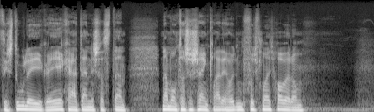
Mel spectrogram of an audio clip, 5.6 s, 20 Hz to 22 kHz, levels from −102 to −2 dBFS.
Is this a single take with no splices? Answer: no; 2 cuts; at 3.2 s, 3.8 s

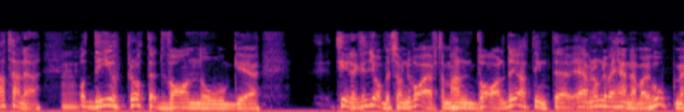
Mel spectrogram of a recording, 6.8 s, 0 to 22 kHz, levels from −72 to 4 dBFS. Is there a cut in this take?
no; 0 cuts

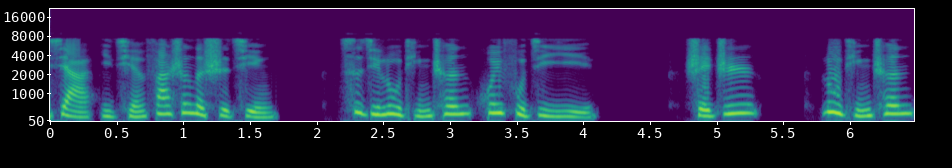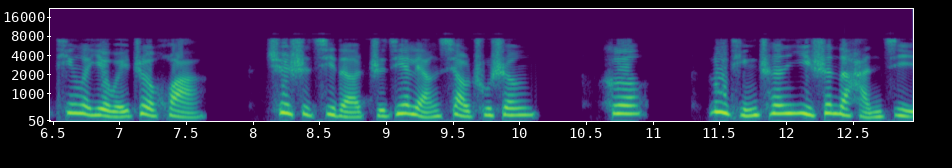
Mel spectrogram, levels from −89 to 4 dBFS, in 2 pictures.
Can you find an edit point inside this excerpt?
no; 0 cuts

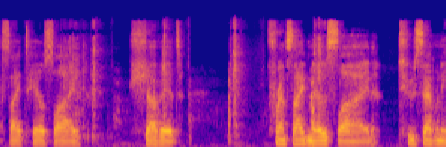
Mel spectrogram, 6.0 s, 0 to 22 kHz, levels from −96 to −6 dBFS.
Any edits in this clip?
no; 0 cuts

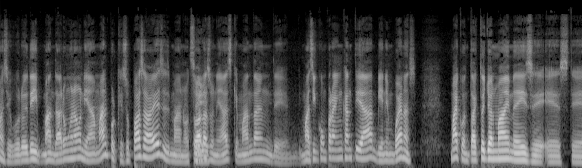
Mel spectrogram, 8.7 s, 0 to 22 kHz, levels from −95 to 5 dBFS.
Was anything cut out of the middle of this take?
no; 0 cuts

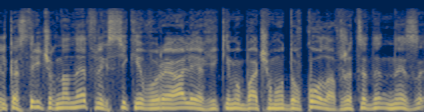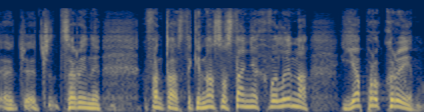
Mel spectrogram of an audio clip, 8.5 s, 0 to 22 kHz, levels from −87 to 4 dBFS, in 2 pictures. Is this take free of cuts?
yes; 0 cuts

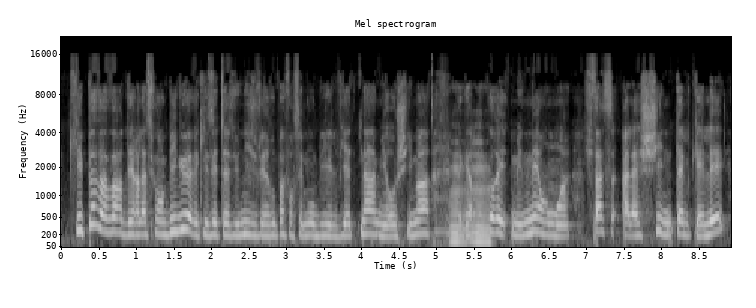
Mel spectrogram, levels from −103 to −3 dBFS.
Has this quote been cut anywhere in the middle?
no; 0 cuts

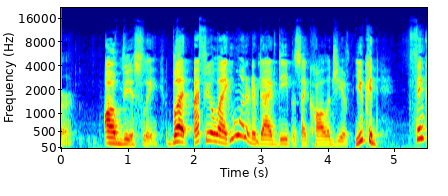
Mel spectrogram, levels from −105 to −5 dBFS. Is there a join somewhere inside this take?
yes; 6 cuts; at 1.5 s, 2.1 s, 2.5 s, 3.0 s, 3.5 s, 4.4 s

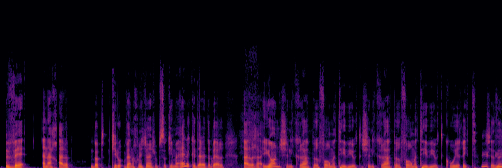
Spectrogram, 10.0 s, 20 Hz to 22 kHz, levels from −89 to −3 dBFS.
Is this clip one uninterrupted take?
no; 2 cuts; at 1.1 s, 7.2 s

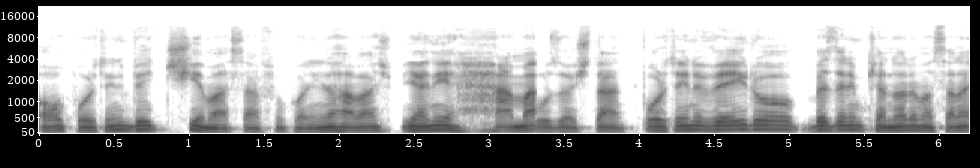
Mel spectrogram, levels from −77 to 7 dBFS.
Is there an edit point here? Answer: yes; 2 cuts; at 2.3 s, 3.3 s

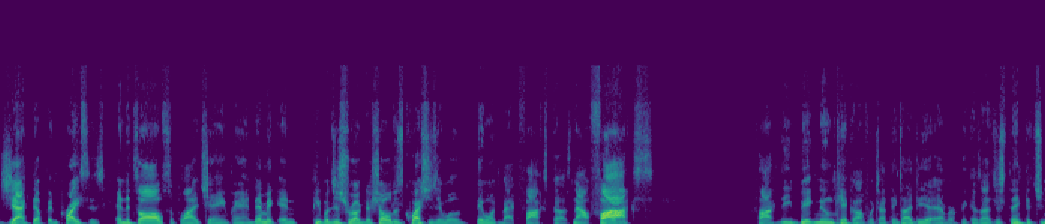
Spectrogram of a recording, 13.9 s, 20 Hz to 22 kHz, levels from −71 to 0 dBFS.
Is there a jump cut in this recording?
yes; 8 cuts; at 1.5 s, 2.2 s, 4.0 s, 5.4 s, 6.2 s, 6.6 s, 10.3 s, 12.0 s

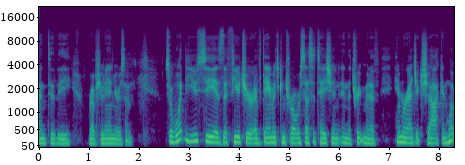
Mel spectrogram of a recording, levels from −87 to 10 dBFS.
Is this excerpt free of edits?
yes; 0 cuts

